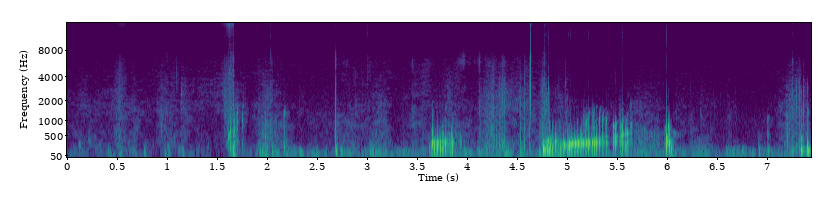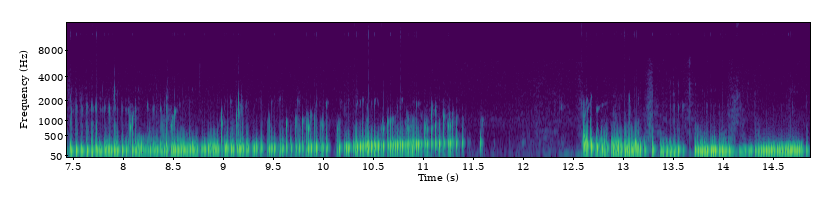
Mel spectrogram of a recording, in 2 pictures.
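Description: Loud, prolonged low rumbling and gurgling with crackly pops, in long bursts. Hunger-related stomach rumbling.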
